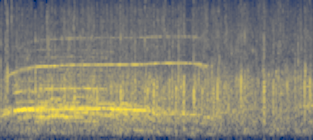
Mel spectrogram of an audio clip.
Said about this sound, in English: If you'd like us to have a seventh year for Keep Christ in Christmas, I want to hear a big round of applause.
